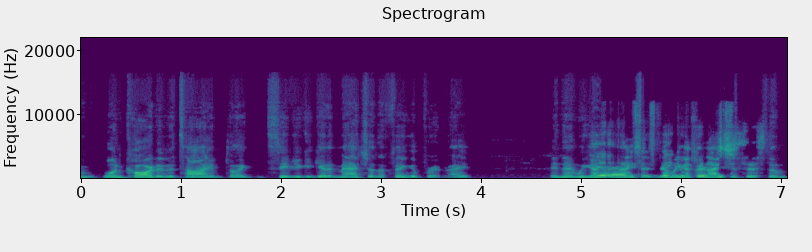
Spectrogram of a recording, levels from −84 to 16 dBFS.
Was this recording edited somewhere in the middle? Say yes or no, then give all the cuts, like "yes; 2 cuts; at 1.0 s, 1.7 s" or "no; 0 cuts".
no; 0 cuts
